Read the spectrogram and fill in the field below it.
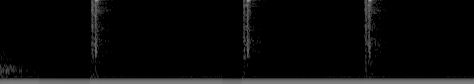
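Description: Soft menu clicks tick in near silence.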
